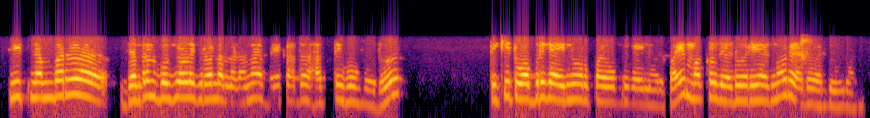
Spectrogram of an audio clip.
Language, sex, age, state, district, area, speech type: Kannada, female, 45-60, Karnataka, Dharwad, rural, conversation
